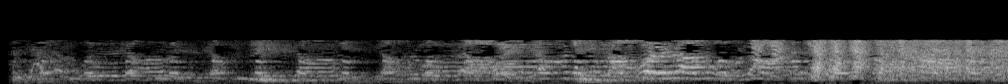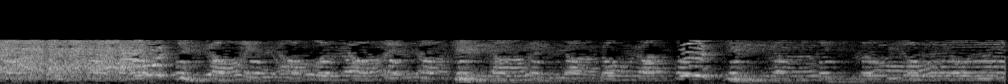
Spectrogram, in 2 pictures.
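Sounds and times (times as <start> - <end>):
kecak chanting: 0.1 - 20.1.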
